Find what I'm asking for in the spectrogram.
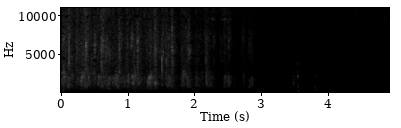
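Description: Audience applause welcoming a guest at a Patanjali Divya Yog Mandir Trust rural livelihood event, a broad wash of clapping that is fairly loud at first and then thins into scattered claps over a steady low hum.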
